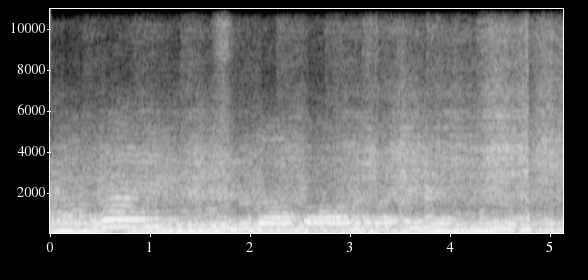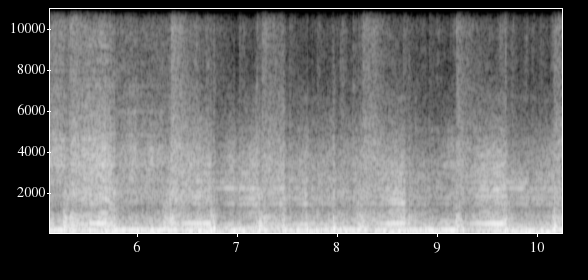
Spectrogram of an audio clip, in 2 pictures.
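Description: Live rock band playing electric guitars and a drum kit, with singing. Held chords and sung notes give way about halfway through to a choppier rhythm with regular drum hits.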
